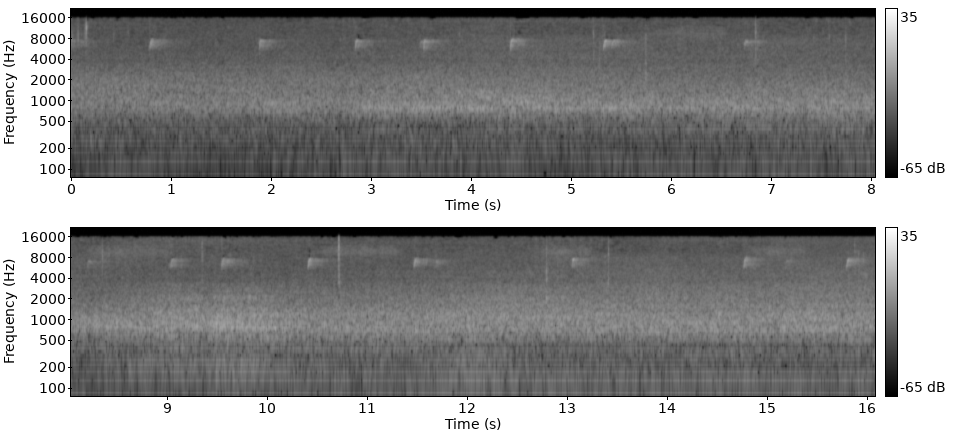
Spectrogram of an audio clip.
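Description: Steady outdoor background noise with a small bird giving short, high chirps, about one a second, pausing for a few seconds near the end.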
